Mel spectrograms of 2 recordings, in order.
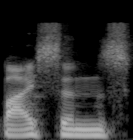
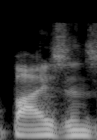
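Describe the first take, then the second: First: It ends with a plain S sound. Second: It ends with a Z sound, Western New York style.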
